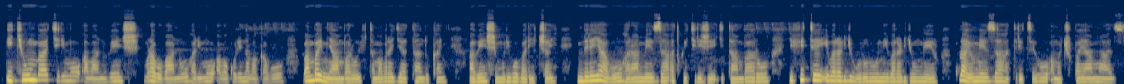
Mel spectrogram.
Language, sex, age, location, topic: Kinyarwanda, female, 18-24, Kigali, health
